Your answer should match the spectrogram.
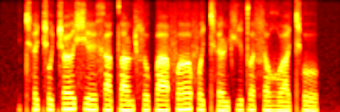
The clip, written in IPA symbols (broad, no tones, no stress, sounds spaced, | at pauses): cʰ ɛ c o c œ ə̯ ɕ eː x a t̪ a ɳ ɬ o p aː f ʌː f ʌ cʰ ɛ ɳ ç i t̪ ʌ ɬ ʌ ʁʷ aː cʰ o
